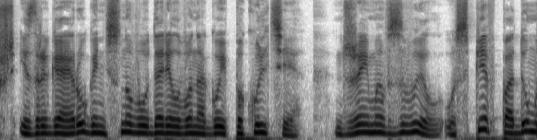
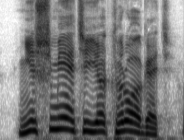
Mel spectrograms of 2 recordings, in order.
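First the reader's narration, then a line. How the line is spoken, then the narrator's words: Screaming, spluttering. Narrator (Russian): вопил козел, брызгая слюной на Золла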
